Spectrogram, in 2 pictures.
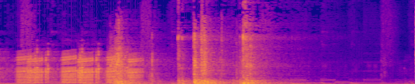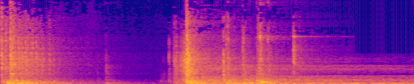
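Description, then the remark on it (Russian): Two people's footsteps thud up old, creaking wooden stairs, followed by a heavy wrought-iron attic door scraping open and slamming shut with a loud, resonant clang, all without any talking. “Поднявшись по старым скрипучим деревянным ступенькам, они зашли за железную кованую дверь старого чердака.”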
